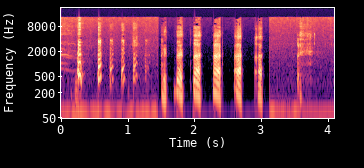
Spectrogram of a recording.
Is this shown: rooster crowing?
yes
